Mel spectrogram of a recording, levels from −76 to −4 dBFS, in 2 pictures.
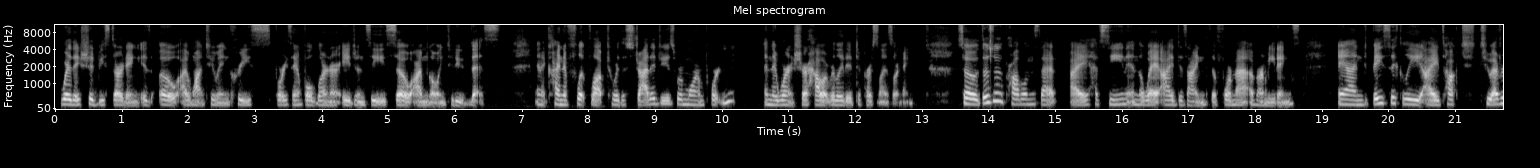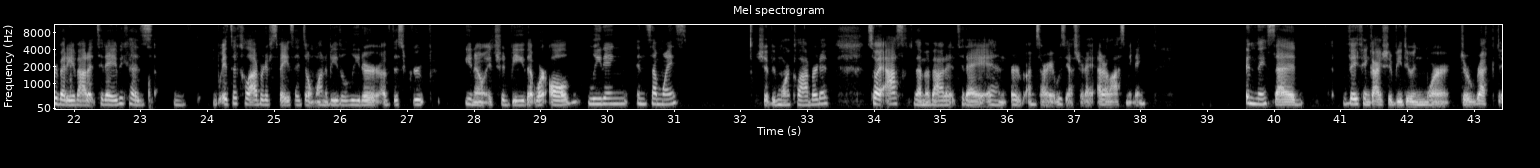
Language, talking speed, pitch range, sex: English, 180 wpm, 185-240 Hz, female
